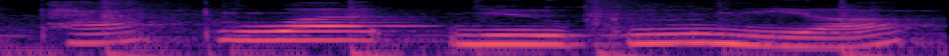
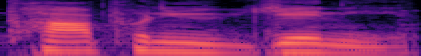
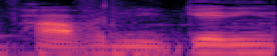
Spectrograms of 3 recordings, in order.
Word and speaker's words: Papua New Guinea: In third place is Patwa New Gumia, which has 3142 mm. The answer seems to be correct, but one thing is that it's pronounced Papua New Guinea.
